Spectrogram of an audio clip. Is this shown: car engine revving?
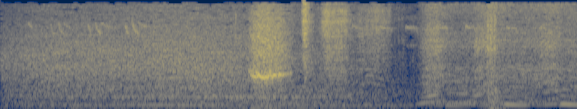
yes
